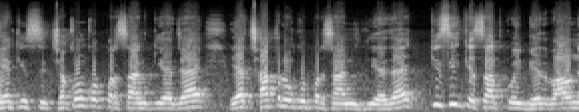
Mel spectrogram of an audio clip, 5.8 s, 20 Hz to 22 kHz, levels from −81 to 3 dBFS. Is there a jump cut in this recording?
no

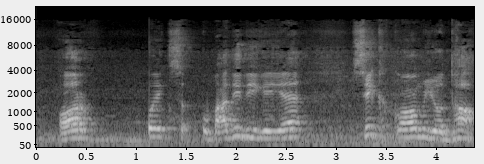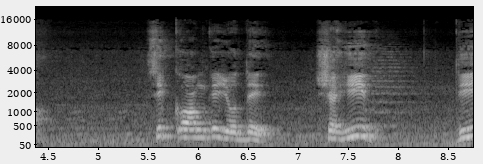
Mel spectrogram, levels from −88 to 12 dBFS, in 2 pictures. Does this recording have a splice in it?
yes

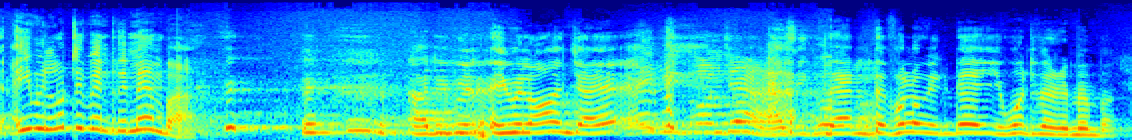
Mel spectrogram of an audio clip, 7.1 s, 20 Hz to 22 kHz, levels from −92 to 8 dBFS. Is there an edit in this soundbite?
no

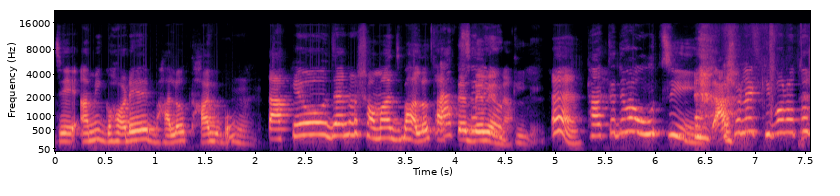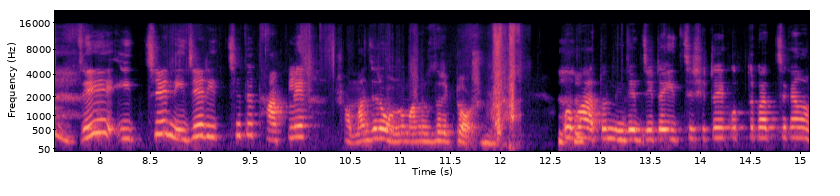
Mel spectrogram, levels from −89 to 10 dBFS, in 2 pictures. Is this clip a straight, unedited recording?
yes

